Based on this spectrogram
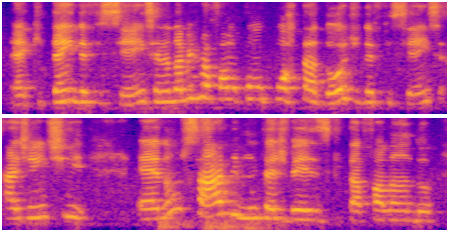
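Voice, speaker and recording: A woman's voice: a little high, expressive, normal speed, pushed and bright. Thoughtful Brazilian woman, slight noise. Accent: Brazilian Portuguese. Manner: thoughtful, many tag questions. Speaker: participant in the discussion. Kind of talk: casual reflective comment.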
